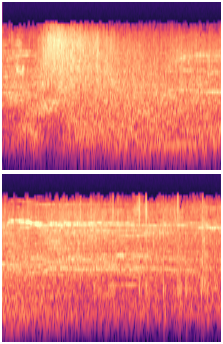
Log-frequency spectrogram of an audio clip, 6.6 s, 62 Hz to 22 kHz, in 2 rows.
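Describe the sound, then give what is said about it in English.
Loud, sustained roar of F-16 fighter jets in a formation flyover from Kirtland Air Force Base at Isotopes Park on opening day 2003. A high engine whine shifts in pitch over a noisy outdoor crowd of over 12,000 throughout. “Here come the F-16s!”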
